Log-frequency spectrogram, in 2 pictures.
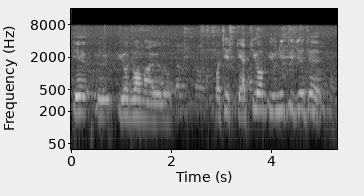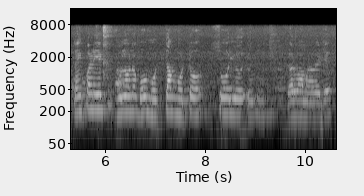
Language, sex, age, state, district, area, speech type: Gujarati, male, 60+, Gujarat, Narmada, urban, spontaneous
